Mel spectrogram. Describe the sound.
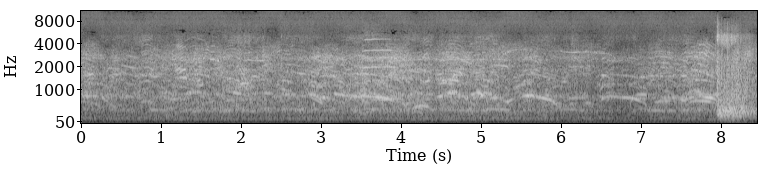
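A single sharp gas-gun shot bursts out near the end, cutting through a steady din of crowd shouting during a street disturbance with arrests.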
